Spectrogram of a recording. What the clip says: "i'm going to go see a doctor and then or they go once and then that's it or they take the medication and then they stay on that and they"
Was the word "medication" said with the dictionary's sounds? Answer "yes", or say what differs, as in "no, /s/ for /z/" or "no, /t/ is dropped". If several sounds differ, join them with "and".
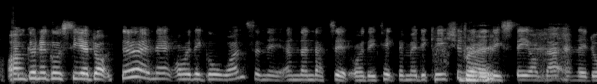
no, /ʃ/ is dropped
